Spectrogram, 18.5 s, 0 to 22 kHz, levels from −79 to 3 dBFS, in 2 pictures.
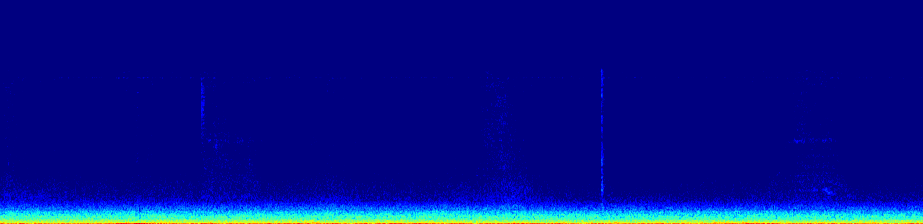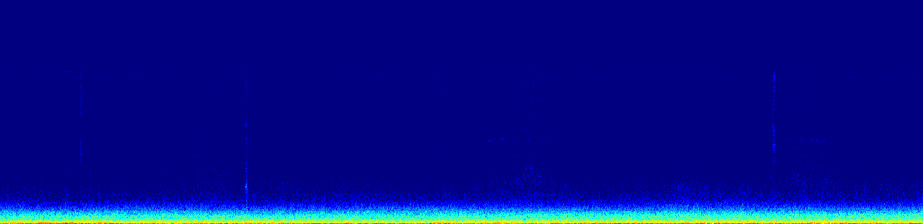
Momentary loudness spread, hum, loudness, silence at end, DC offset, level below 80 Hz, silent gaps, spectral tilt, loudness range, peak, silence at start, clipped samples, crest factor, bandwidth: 4 LU; none; -21 LUFS; 0 s; under 0.1%; -14 dBFS; none; -11.5 dB/octave; 2 LU; 0 dBFS; 0 s; under 0.1%; 14 dB; 1.7 kHz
